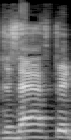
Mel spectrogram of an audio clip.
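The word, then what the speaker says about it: Dizzazzter: It's Disaster, D-I-Z-Z-A-Z-Z-T-E-R, just like it's spelled in here.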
